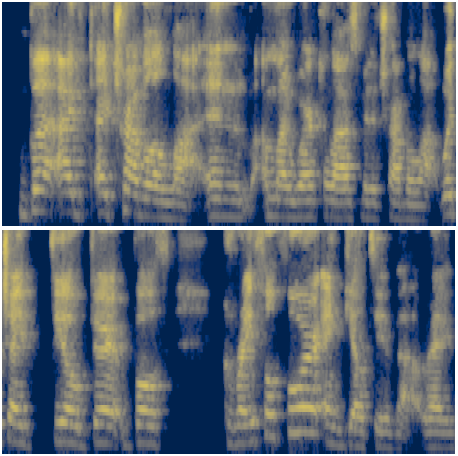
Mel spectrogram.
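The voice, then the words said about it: American accent. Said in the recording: “accent-wise, you're American?”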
